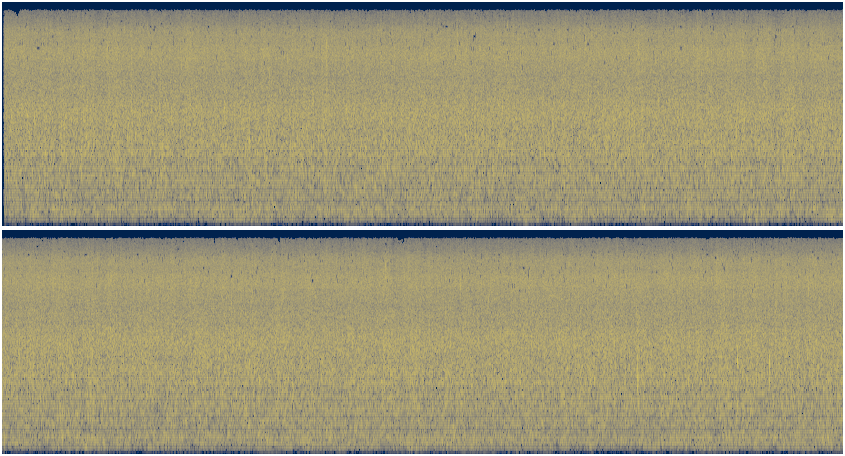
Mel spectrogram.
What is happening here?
I walked down the hall and into the bathroom. I turned on the tap and let the water run as I washed my hands. I turned it off once I was done and dried off with a towel.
